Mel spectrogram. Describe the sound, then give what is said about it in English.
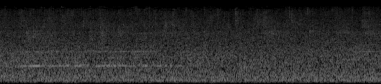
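Rain falling in a steady, even hiss of dense drops that stays constant from start to finish, with no voices. “except enjoying the rain.”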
